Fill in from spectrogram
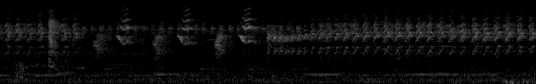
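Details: Young long-tailed shrike, recently out of its juvenile spotted plumage, singing harsh, scratchy high chirps in quick bursts, then a thin, steady high twittering, over a faint low hum.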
